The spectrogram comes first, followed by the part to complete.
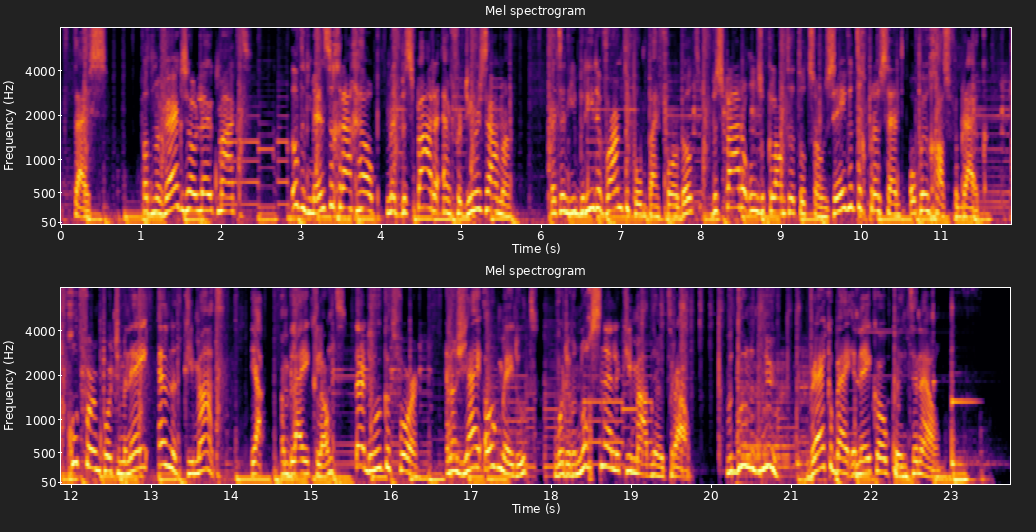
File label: Podcast Commercial; Eneco; Monteur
